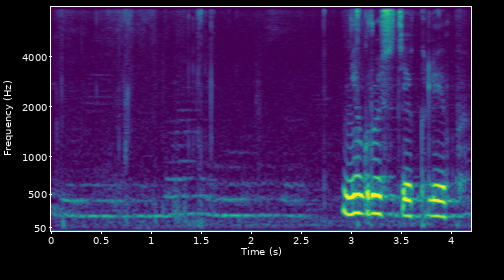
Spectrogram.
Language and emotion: Russian, neutral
